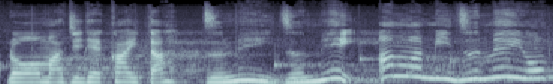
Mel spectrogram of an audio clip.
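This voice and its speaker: A woman plays a cheerful mother in a radio drama, casual and encouraging. Her high voice swoops freely up and down, in long reverb over music. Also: sing-song, fairly quick. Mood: casual, motherly. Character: cheerful, practical mother of grown daughters.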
